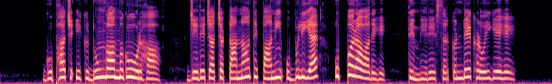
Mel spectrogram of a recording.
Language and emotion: Dogri, fearful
